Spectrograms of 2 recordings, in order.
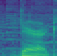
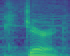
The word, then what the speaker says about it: Jarek: Jarek. – Oh, you know what? I like that pronunciation. – Is it Jarek or Eric? – Jarek. – It's Jarek with a J.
